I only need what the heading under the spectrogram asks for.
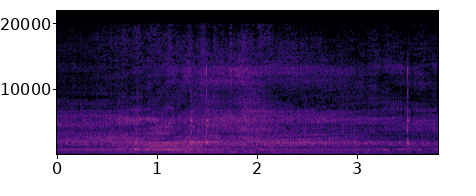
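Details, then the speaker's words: Pro Boat Jet Jam RC jet boat, upgraded from brushed to brushless motor: steady high motor whine with hissy spray as the jet sucks air and cavitates, impeller spins free and propulsion is lost; letting off and reapplying throttle clears it. "what's going on is it's starting to suck air cavitating and then it loses all propulsion and the motors your sister spinning the impeller so I basically just got to let off the throttle and throttle back up again and takes care of that"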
